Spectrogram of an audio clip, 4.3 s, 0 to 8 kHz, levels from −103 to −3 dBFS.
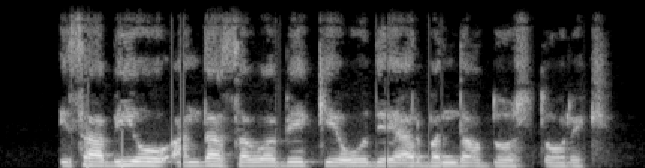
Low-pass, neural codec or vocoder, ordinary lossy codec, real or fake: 7.2 kHz; none; Opus, 64 kbps; real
